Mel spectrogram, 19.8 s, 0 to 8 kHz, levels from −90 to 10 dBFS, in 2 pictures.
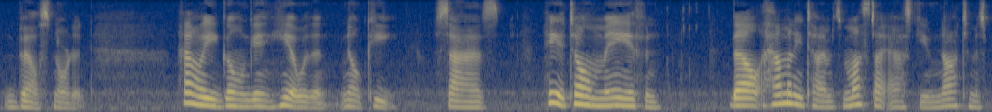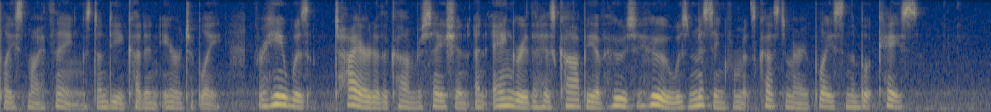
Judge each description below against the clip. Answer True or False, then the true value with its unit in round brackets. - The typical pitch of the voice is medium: True (160 Hz)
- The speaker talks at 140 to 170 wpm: False (180 wpm)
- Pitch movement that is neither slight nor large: True (4.3 semitones)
